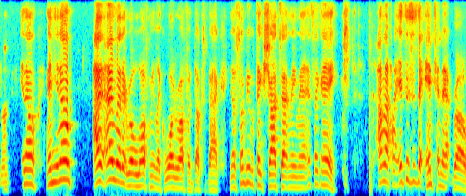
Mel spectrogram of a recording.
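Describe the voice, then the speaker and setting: Talking at a moderate pace, a man with a high pitch uses an animated tone and very wide pitch swings. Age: 60s. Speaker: boxing fan commentator. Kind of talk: casual chat. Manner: animated, repetitive stammering.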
